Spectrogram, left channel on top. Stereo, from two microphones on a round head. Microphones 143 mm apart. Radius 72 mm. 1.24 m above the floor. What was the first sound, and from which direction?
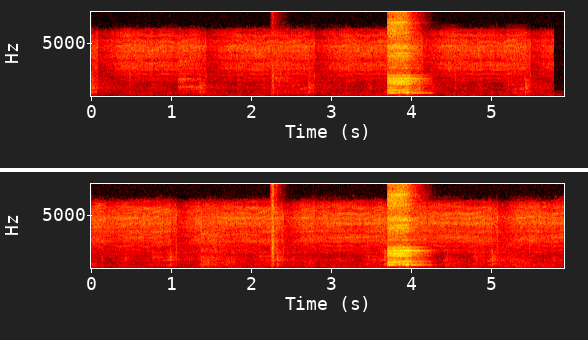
Crumpling, 80° right.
